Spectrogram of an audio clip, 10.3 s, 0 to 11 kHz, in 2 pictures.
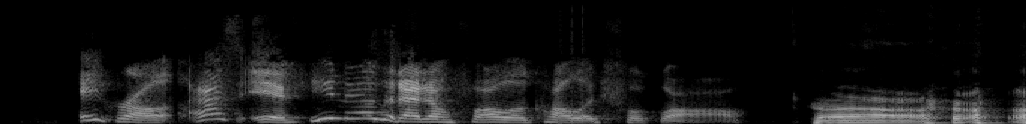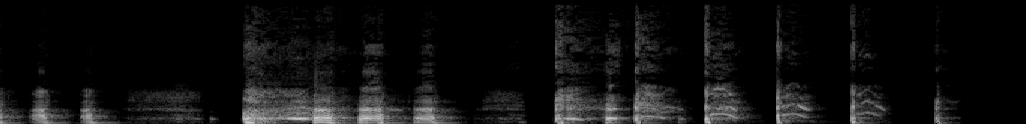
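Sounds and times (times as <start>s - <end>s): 
speech: 0.4s - 8.4s
laughter: 4.1s - 5.7s, 6.4s - 7.4s
throat clearing: 6.4s - 7.0s, 7.9s - 10.0s
person coughing: 6.4s - 10.0s.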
